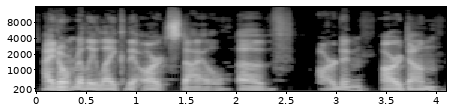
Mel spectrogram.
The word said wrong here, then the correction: Aardman: Aardman. I've been saying it wrong. It's Aardman.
